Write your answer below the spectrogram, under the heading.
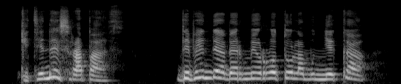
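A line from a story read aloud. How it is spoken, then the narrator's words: Weak pained groan. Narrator (Spanish): gimió Javier, casi exánime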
